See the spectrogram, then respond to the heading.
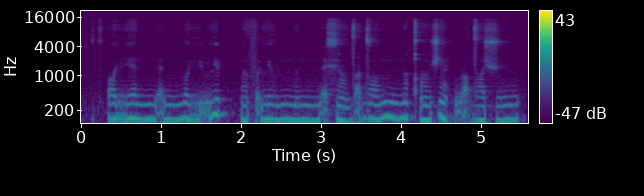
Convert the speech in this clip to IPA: t͡sʼ ɔ rʲ ɛ nː ɛ̰ nː o rʲ ṵ lʲ ə pː ə̃ f ə̰ lʲ u nː ə̃ nː ɛ̰ x ɛ̃ dˤ ḭ d ɔ nː ə̃ qʼ ũ ʃ ɛ̃ ʔ ṵ dˤ o ʃ u

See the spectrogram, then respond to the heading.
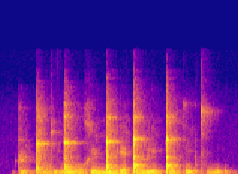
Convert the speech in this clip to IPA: ʈ y˧˥˧ ǃʰ uː˨ d ŋ͡ǃ oː˥˩ x ẽ˥˧ ŋ͡ǃ y˧˥ ɾʲ æ˥˩ ǃ øː˧˥˧ ɾʲ ẽ˨ ǃ ø˥˧ kʷʼ ẽ˧˥ kʷ t̪ʰ u˧˥ ʔ

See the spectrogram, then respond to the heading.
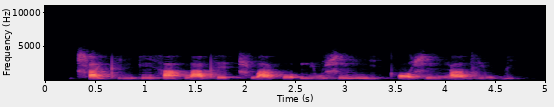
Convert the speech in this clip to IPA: t͡ɕʰ a˦ j pʰ i˦ ŋ k ĩ˥˧ h a˦ h w a˦ pʰ e˨ ʔ t͡ɕʰ w a˨˩ k o˦ ʔ n̪ j u˥˧ ɕ ĩ˧ n ŋ i˨ ʔ t̪ʰ ɔ˨˩ ɕ ĩ˨˩ ŋ a˧ d͡z j u˨˩ b i˦ k̚

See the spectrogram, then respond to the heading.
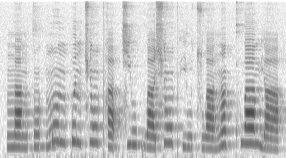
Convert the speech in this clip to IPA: ŋ a˨˩ ŋ t̪ ɔ̃˨ t̚ m ɔ̃˥˧ n p ə˥˧ n t͡ɕ ɔ̃˦ pʰ a˨ ʔ t͡ɕ j u˧ b w a˨˩ ɕ ɔ̃˦ pʰ j u˨˩ t͡s w a˨˩ ŋ ã˦ k̚ pʰ w a˦ m j a˨˩

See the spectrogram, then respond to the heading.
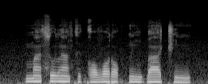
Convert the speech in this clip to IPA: m ã˦ s u˦ l ã˦ k ɪ˨ ɡ ɔ˨ β ɔ˦ ɾ ɔ˨ k͡p ĩ˦ ɡ͡b a˦ t͡ʃ ĩ˨

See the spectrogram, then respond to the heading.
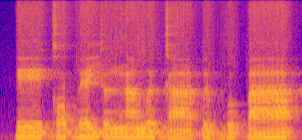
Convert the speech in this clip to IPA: eː˦˨ ɡ ɔ˧ b ɛ˧ j ə˧ ŋ ã˧ w ə˦ ɡ aː˨ ɓ ə˧ b o˦ p aː˦

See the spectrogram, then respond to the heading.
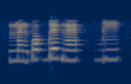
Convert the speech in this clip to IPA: m ɛ̃˨ ɡ͡b ɔ˧ ɡ͡b ɛ˦ ɡ ɛ̃˧ | ɡ͡b i˧

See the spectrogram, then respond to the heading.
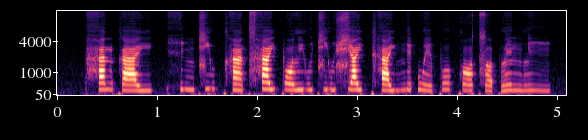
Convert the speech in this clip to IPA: h a˧ n k a˨˩ j | h i˨˩ ŋ t͡ɕ j u˧ kʰ ã˨˩ t͡sʰ a˦ j p ɔ˧ l j u˧ t͡ɕ j u˧ ɕ a˦ j kʰ a˧ j ŋ e˦ ʔ w e˨˩ p o˦ k ɔ˧ t͡s ɔ˨ t̚ l ẽ˥˧ ŋ l i˥˧

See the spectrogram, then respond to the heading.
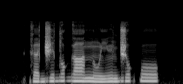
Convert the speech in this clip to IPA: k ɛ˨ d͡ʒ i˧ d ɔ˦ ɡ aː˧ n ũ˨ j ĩ˧ d͡ʒ o˦ k͡p o˦

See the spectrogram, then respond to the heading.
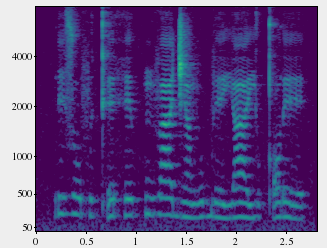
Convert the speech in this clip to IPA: ɾ i˦ z o˦ f ɪ˨ kʼ e˦ h eː˦ kʷ ũ˦ v aː˦ d͡ʒ ã˨ v ʊ˦ b eː˨ j aː˦˨ j ʊ˨ kʼ ɔ˦ ɾ e˨

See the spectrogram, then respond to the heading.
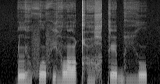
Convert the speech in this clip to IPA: lʲ ɔ̤ f ʊ f j i̤ lˠ ɤ u̯ qʰ ɔ̤ χ k e b i̤ u̯

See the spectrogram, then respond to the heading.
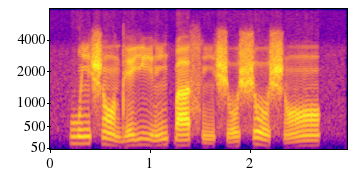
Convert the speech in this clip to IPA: w ĩ˦ ʃ ɔ̃˦˨ d e˨˦ j i˦˨ ɾ ĩ˨˦ k͡p a˧ s ĩ˨ ʃ o˨˦ ʃ o˦˨ ʃ ɔ̃˨˦

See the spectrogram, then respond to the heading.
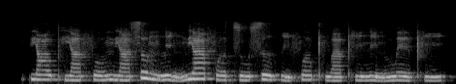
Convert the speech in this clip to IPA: p j ɑ˦ ʊ̯ pʰ j ä˨˦ f o˨˦ ʊ̯ n̪ j ä˨˦ s ɤ˥˨ ŋ l ḭ˨˩ ŋ n̪ j ä˦ f ɤ˦ t͡s u˨˦ s ɹ̩˥˨ p ḭ˨˩ f ɤ˦ pʰ w ä˨˦ pʰ i˨˦ n ḭ˨˩ n l w e˥˨ ɪ̯ pʰ i˨˦

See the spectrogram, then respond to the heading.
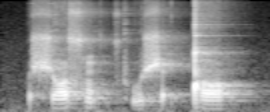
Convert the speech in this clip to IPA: ʃ ɔ s õ ʔ t͡sʼ u ʃ ɐ ʔ ǃ ɔ

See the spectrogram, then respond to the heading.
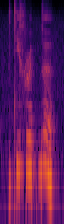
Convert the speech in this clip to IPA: tʲ ɤ x ɭ ø p ɡ ə

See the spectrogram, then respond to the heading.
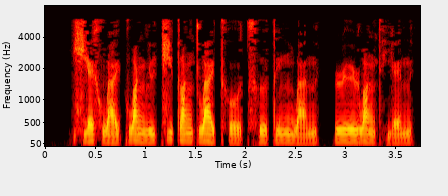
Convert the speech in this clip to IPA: ɕ j ɛ˥˩ x w a˧˥ ɪ̯ k w ɑ˥˧ ŋ l y˥˩ t͡ɕ i˥ t̪ ɑ˥ ŋ t̪ w a˥˩ ɪ̯ t̪ʰ o˨˩ ʊ̯ t͡sʰ ɹ̩˥˩ t̪ i˥ n m w a˧˥ n | ɻ ɻ̩˥ ɻ w ɑ˥˩ ŋ t̪ʰ j ɛ˧˥ n

